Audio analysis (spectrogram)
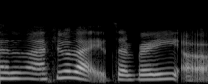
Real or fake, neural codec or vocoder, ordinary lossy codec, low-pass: fake; codec, 16 kHz, 2 kbps, X-Codec, HuBERT features, trained on general audio; none; 7.2 kHz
